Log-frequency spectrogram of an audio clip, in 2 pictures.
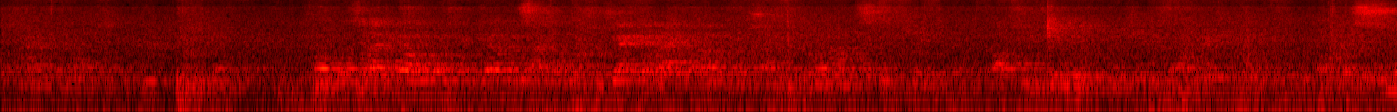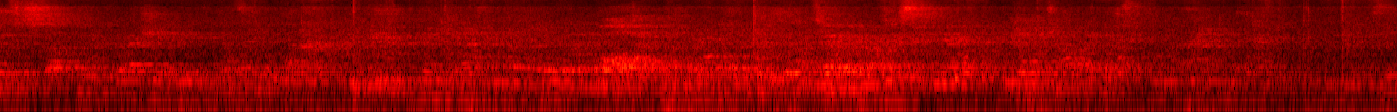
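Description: Bodies shuffle and thump on a padded mat.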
